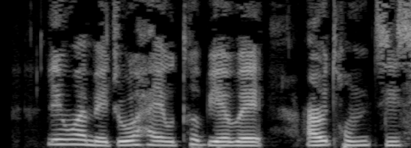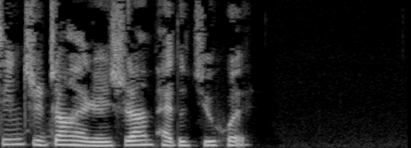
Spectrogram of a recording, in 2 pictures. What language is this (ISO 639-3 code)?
zho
